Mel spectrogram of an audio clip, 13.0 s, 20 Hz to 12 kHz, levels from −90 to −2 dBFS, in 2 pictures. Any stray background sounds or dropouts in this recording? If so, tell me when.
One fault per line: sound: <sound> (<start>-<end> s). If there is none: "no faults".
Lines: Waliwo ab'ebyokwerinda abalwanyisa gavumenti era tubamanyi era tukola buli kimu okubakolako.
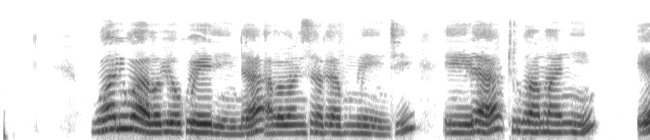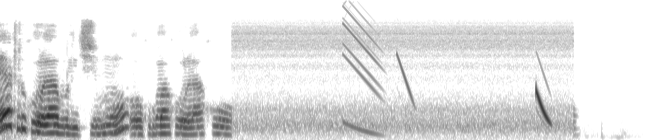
sound: chirp (9.9-10.7 s)
sound: chirp (11.9-12.0 s)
